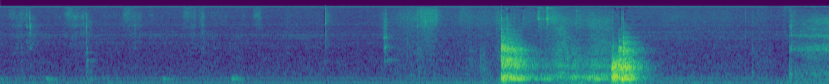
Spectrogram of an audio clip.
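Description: Small screw being driven by hand with a Pozidriv screwdriver into a plastic block, a string of faint ticks as it turns, then two loud clattering knocks about four seconds in as the tool is handled and set down.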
